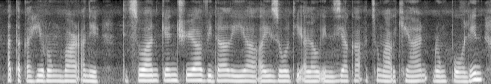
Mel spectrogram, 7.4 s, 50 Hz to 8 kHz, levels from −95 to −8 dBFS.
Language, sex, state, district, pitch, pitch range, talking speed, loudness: Mizo, female, Mizoram, Aizawl, 175 Hz, 170-185 Hz, 185 wpm, -16 LUFS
